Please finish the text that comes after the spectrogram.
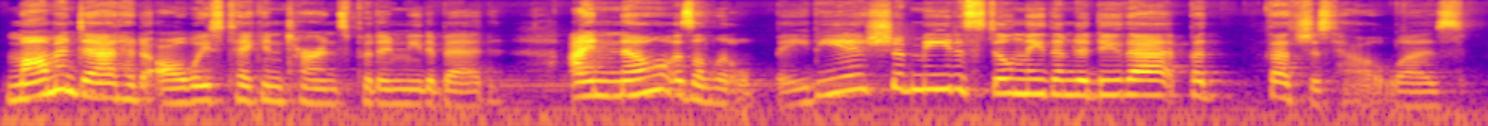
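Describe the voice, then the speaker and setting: A woman's voice: fairly high pitch, big pitch swings, fairly quick, slight background noise. A woman teacher reading a children's novel aloud as a narrator. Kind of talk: storybook read-aloud narration.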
